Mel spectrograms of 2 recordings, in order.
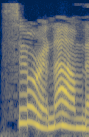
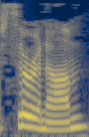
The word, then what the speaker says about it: Suriname: in the English pronunciation, Suriname, or Suriname. In Dutch, the official language of Suriname, the pronunciation is Suriname, with the main stress on the third syllable and a schwa terminal vowel.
